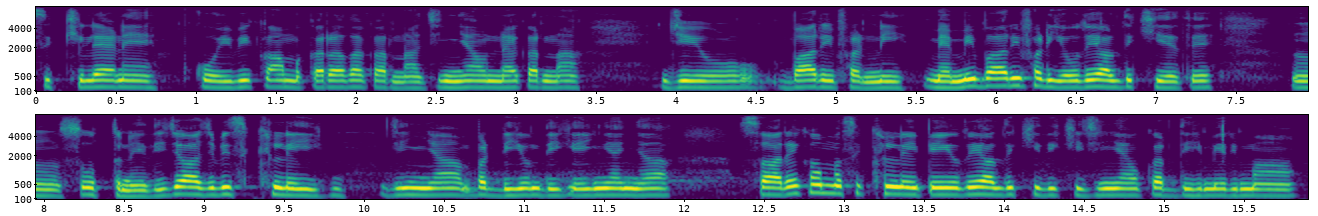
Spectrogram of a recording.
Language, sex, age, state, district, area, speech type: Dogri, female, 60+, Jammu and Kashmir, Samba, rural, spontaneous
